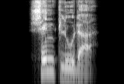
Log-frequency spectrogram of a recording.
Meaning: carrion
- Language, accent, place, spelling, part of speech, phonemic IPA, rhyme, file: German, Germany, Berlin, Schindluder, noun, /ˈʃɪntˌluːdɐ/, -uːdɐ, De-Schindluder.ogg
